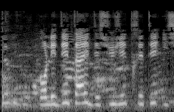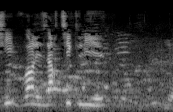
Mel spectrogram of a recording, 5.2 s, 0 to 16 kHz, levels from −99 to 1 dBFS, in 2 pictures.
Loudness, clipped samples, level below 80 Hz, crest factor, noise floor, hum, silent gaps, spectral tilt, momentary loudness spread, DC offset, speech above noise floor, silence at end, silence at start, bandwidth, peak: -20 LUFS; under 0.1%; -66 dBFS; 20 dB; -44 dBFS; none; none; -2.5 dB/octave; 18 LU; under 0.1%; 23 dB; 0 s; 0.05 s; 11.5 kHz; 0 dBFS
